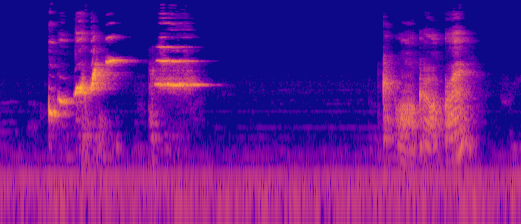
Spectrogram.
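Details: Pet African grey parrot talking: a rising whistle and a flat whistled note, then after a pause a few short, speech-like syllables.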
